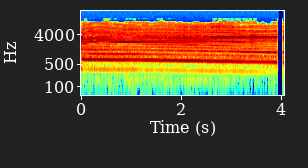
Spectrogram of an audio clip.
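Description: A football commentator's drawn-out 'goooool' shout: one long held note sliding slowly down in pitch, cut off abruptly near the end.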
